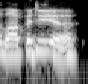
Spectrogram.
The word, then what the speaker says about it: Labbadadio: Yeah, Labbadia. Labbadia. Yeah, it's Jewish, Fred. That's why you're having trouble with it. Labbadia. So actually, it sounds like it looks.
